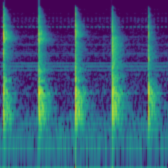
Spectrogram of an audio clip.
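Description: Five evenly spaced hand claps, sharp and close, marking a slow steady beat with no other sound between them.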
